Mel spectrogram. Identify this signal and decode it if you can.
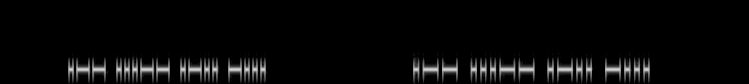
Morse code, heard as a keyed tone, about 32 wpm, 700 Hz. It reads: W3LB W3LB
